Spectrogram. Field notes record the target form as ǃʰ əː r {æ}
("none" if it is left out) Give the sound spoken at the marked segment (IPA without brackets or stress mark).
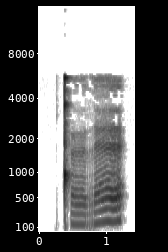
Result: ɛ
